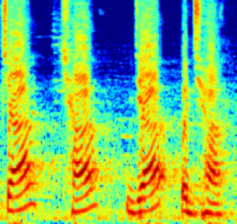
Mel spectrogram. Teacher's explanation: ये क्या है कि स्पर्श संघर्षी व्यंजन वर्ण हैं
